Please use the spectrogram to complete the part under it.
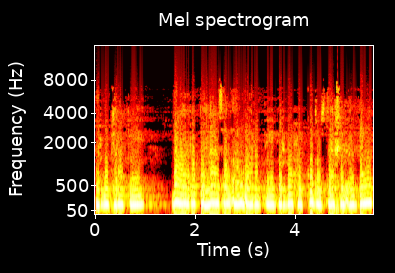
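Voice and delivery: usual speaking voice

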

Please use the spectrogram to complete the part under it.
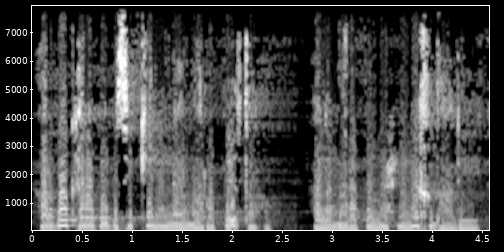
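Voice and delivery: usual speaking voice

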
